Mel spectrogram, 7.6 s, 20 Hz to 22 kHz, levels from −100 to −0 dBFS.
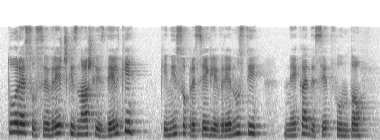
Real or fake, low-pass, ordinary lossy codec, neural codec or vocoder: real; 9.9 kHz; AAC, 64 kbps; none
